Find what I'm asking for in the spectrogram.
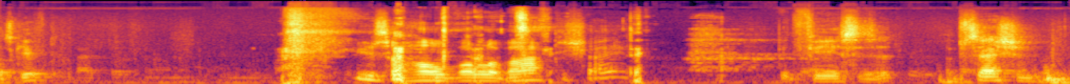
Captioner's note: chuckling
